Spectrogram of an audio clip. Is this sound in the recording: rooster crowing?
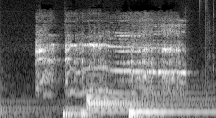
yes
